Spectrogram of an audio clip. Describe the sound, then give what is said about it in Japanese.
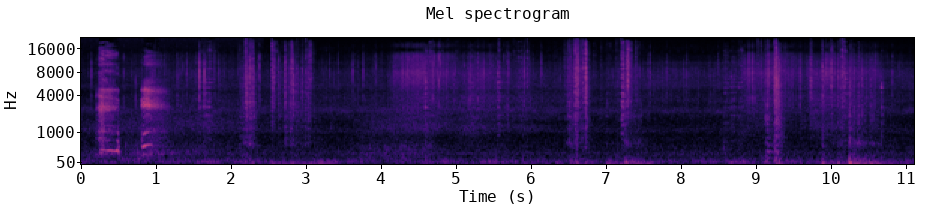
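Oysters sizzling as they cook, their juices running out, give off a steady frying hiss. Sharper crackles and pops burst out at irregular moments over the bubbling. “ああ、カキの汁が出てる。おいしそう。あともうちょっとだね。”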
